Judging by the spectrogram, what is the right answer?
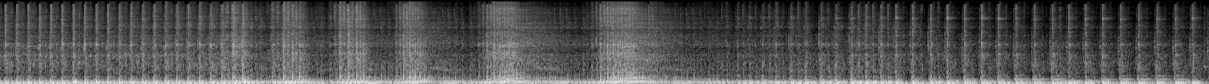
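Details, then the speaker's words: BMW R80 cafe racer boxer twin after drilling the exhaust baffles straight through to tailpipe size; deep, loud, open thump with a few throttle blips, harsh but even; louder exhaust from drilled baffles, kept for now pending road testing. "okay so it is quite actually quite noisy but I like sounds like into a mimic so I think we're going to leave it like that for the time being"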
